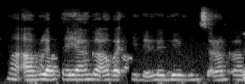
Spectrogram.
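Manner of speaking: ordinary talk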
